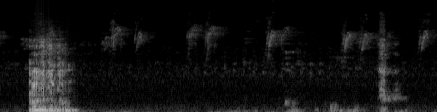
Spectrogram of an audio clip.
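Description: A Bengal tiger gives a single brief, throaty roar, deep and rough, lasting about half a second. Afterward high, thin chirps from small birds carry on quietly in the background.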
